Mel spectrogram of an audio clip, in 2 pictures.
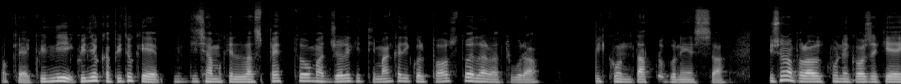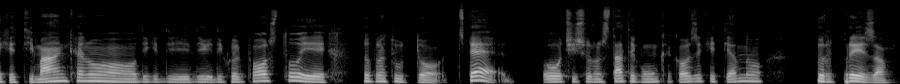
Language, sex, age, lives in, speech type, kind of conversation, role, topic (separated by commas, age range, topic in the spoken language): Italian, male, 20-24, Italy, conversation, podcast, host, Qual è un luogo in cui torneresti senza pensarci due volte?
